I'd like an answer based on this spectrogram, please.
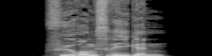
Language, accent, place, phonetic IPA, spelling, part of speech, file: German, Germany, Berlin, [ˈfyːʁʊŋsˌʁiːɡn̩], Führungsriegen, noun, De-Führungsriegen.ogg
- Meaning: plural of Führungsriege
